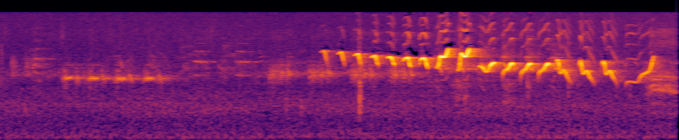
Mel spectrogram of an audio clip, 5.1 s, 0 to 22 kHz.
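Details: Song of a willow warbler, 17 May 2021: faint soft notes first, then a clear phrase of quick, slurred whistles starting high and tumbling gently lower, each note repeated in steady succession.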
